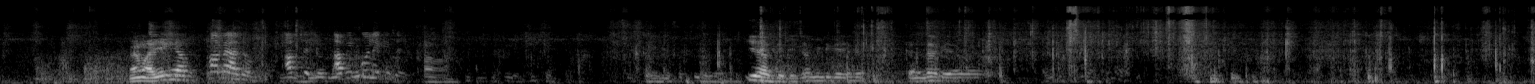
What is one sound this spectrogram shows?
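Footsteps scrape and crunch on rocky ground.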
